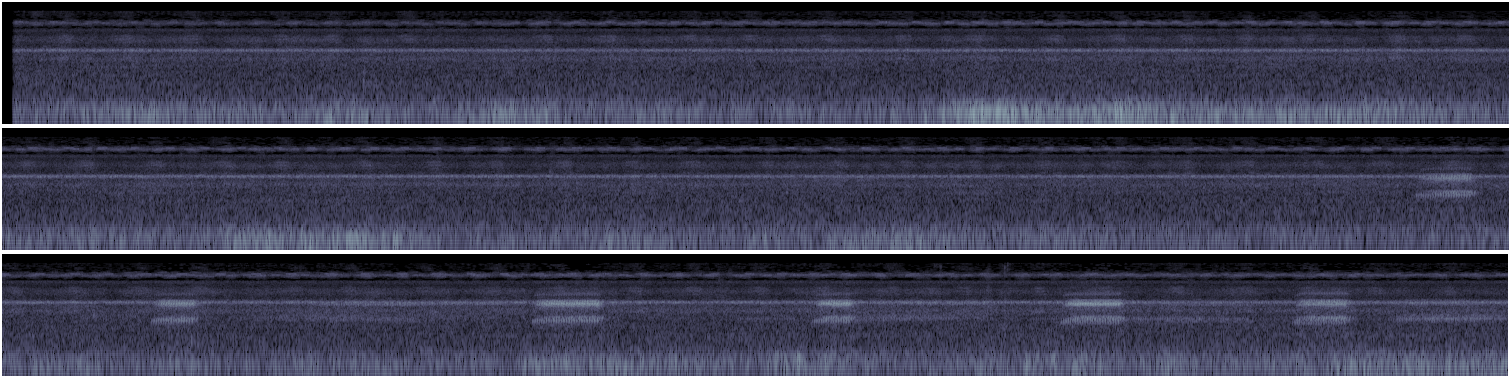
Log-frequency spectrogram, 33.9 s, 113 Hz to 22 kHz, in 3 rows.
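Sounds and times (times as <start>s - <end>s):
loud frog croaks: 0.4s - 33.9s
distant thunder rumbles: 5.8s - 19.6s, 21.9s - 33.9s
chorus of frogs calling: 21.9s - 22.6s, 23.6s - 25.8s, 26.5s - 27.3s, 28.4s - 33.9s.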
